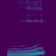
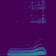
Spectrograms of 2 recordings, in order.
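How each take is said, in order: First: It is said on a rising tone. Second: It is said on a rising tone.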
